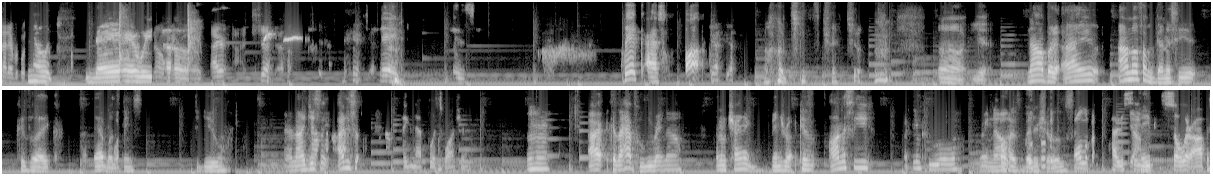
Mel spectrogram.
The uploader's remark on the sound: sorry for the audio im trying to get a microphone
